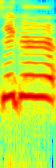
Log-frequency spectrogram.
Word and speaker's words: Zigger: Zigger is pronounced like Tigger.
